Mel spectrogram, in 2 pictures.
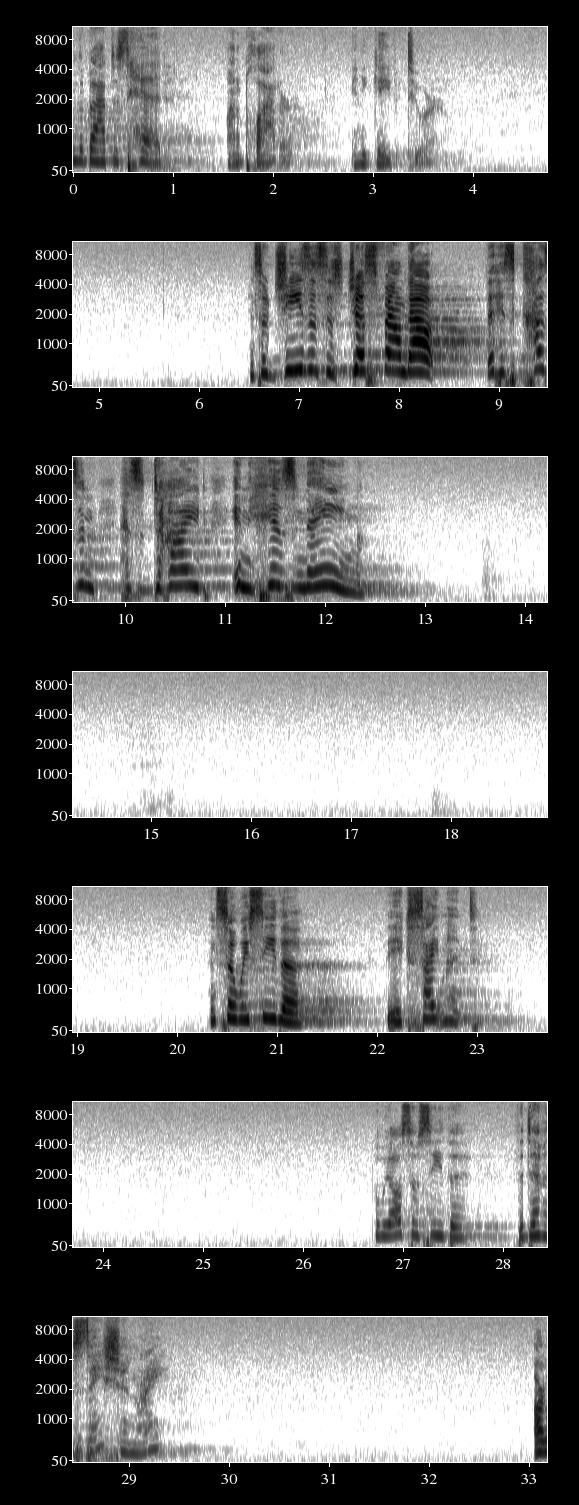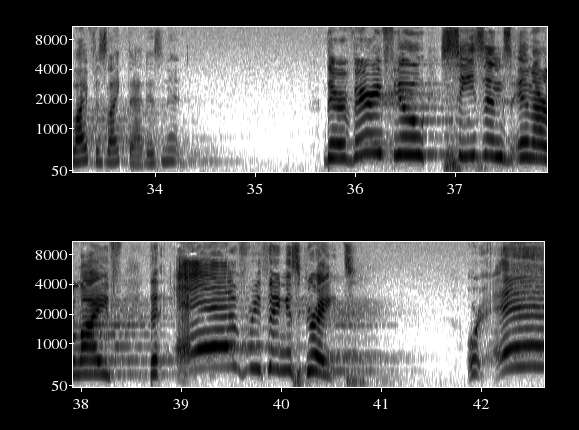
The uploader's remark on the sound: This sermon was delivered at Northpoint Community Church in Beaumont, TX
